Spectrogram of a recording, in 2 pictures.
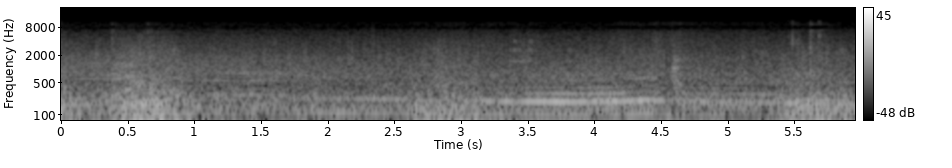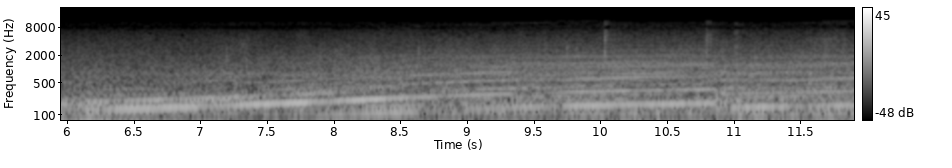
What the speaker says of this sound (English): Just hold the steering wheel straight and accelerate, we're away.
